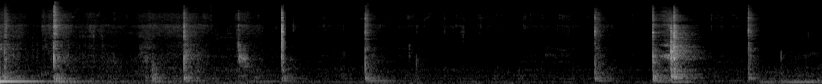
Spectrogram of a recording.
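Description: A spoon stirring sugar into carrot halwa in a pan: irregular scraping clinks and taps of utensil on metal, a dozen or so sharp hits spread across several seconds over a quiet background, with no talk.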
